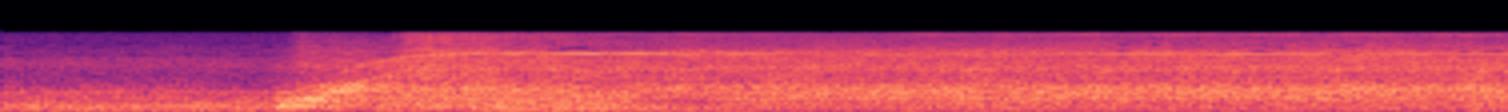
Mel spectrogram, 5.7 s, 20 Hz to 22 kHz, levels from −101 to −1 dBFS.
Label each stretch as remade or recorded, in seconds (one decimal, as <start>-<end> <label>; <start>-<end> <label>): 0.0-2.2 recorded; 2.2-4.1 remade; 4.1-5.7 recorded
